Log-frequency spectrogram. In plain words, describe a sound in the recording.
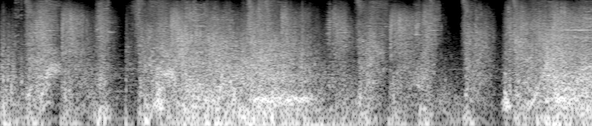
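Magic blasts whoosh and clash in a game fight.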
